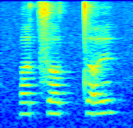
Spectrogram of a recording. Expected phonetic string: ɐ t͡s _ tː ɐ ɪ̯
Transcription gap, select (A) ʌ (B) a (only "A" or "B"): A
